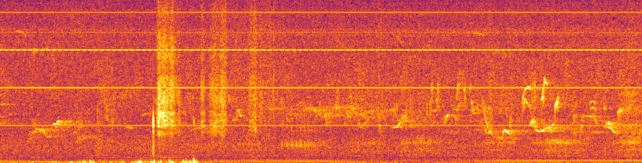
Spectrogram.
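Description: Near silence: faint outdoor ambience with a steady low hum, a few soft bumps about two seconds in, and faint bird chirps in the background.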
